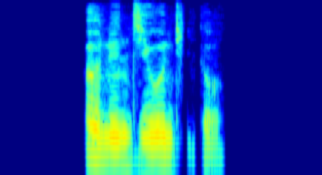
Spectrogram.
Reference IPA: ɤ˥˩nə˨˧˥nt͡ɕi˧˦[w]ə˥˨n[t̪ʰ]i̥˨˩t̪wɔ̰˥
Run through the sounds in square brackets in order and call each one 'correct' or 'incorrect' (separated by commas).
correct, correct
